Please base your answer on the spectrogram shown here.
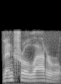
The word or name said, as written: ventrolateral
